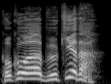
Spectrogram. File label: shop youngman; buki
